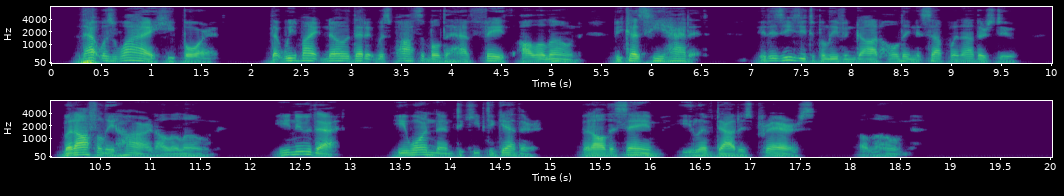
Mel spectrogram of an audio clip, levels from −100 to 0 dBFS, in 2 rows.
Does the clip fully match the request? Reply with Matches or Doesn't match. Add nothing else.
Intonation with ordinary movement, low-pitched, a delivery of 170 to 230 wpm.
Matches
